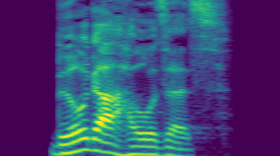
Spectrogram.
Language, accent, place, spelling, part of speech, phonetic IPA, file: German, Germany, Berlin, Bürgerhauses, noun, [ˈbʏʁɡɐˌhaʊ̯zəs], De-Bürgerhauses.ogg
- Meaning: genitive singular of Bürgerhaus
